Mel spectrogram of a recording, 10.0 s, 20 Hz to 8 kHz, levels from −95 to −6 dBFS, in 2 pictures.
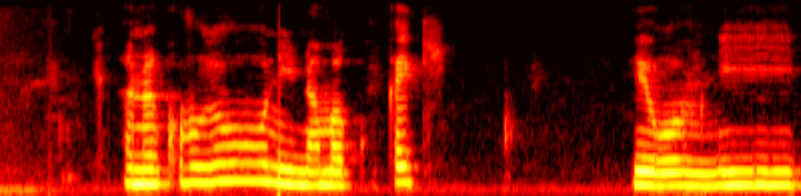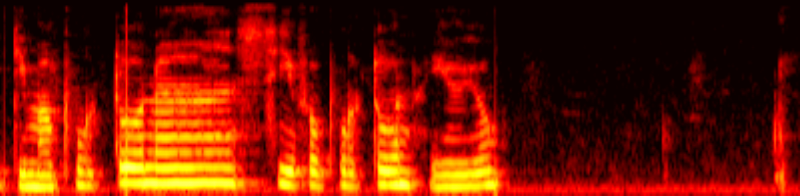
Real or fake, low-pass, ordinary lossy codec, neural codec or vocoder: fake; 7.2 kHz; none; vocoder, 22.05 kHz, 80 mel bands, WaveNeXt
